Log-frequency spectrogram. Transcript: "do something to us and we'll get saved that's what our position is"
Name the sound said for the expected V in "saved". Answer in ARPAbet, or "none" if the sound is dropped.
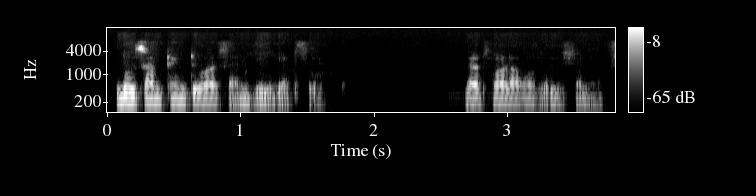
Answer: none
